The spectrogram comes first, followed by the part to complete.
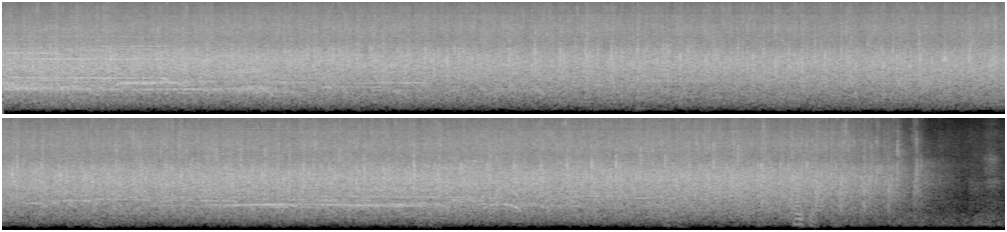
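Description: Large audience in a big hall applauding at length, dense steady clapping with a few voices mixed in, dying away just before the end.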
